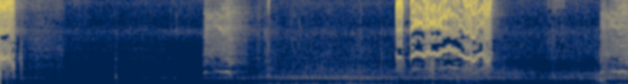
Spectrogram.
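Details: Food-begging call of a young tawny owl: a long, harsh, wavering screech in the middle, framed by shorter, softer wheezy hisses.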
